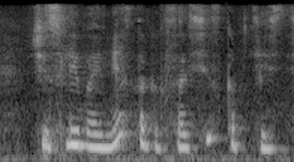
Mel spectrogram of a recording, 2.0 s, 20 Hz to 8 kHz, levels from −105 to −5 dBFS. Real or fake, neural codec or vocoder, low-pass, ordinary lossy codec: real; none; 7.2 kHz; AAC, 32 kbps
